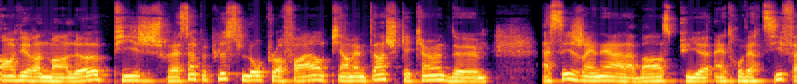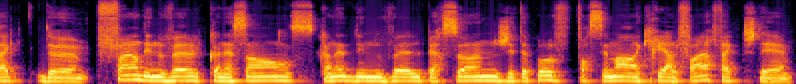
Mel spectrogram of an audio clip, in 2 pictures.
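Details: Adult woman who stutters, a master's candidate in speech-language pathology; word repetitions heard; stuttering.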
